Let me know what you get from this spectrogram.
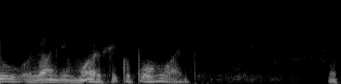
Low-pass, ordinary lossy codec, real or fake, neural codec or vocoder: none; none; fake; codec, 16 kHz, 2 kbps, FreqCodec, smaller model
